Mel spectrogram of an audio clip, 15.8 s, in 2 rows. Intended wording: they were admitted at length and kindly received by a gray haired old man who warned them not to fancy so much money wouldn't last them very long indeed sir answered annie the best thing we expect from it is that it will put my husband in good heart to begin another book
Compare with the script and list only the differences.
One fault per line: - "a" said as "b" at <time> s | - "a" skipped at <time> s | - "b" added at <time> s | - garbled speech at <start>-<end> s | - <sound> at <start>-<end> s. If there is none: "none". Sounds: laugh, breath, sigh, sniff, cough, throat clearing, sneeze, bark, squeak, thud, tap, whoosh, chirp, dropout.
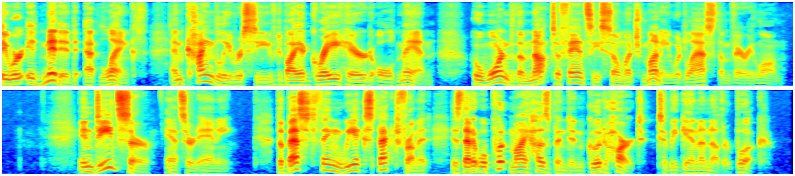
- "wouldn't" said as "would" at 6.7 s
